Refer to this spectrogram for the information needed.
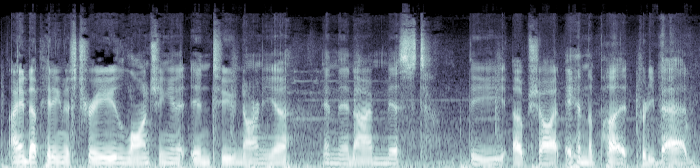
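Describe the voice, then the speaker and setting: A man giving a casual, self-deprecating voice-over commentary on his own amateur sports highlights in a matter-of-fact way. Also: completely flat delivery, moderate pace, darkish tone, faint music behind. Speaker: amateur disc golfer narrating own highlights.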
